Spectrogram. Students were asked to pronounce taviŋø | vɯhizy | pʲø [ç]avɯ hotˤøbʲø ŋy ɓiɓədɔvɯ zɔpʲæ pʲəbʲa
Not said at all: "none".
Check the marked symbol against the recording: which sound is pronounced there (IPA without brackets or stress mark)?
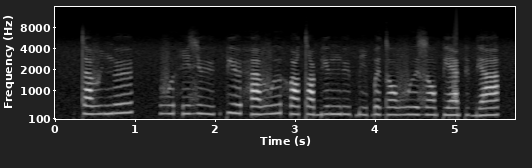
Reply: h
